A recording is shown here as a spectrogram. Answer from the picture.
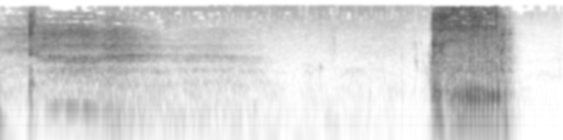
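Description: A fart sound, a long airy, sputtering blast that trails off, followed after a short pause by a second brief, louder burst with a low buzzing core. No one talks.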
